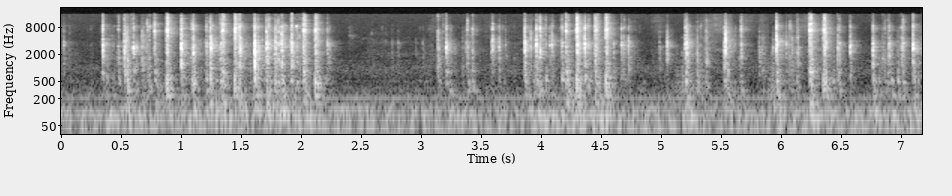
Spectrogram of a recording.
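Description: Fingertips with short nails type continuously on a full-size ergonomic silver and black plastic desktop keyboard with hollow key switches. The quick, bright, clacky keystrokes come in fast bursts with a brief pause near the middle. A faint steady low hum runs underneath throughout.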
